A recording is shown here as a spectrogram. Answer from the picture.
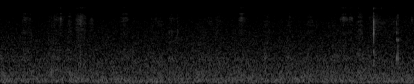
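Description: Parker fountain pen nib scratching faintly across notebook paper as block letters are written, with a light tick near the end.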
